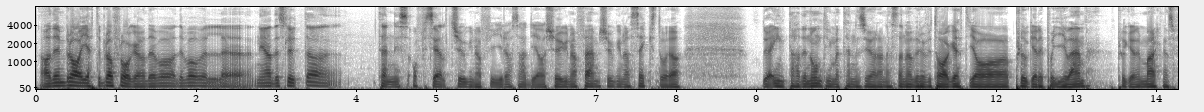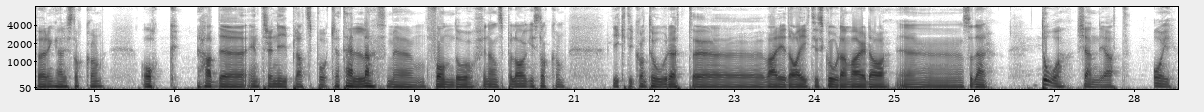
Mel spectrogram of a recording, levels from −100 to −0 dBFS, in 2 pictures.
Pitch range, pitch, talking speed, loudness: 85-100 Hz, 90 Hz, 165 wpm, -23 LUFS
